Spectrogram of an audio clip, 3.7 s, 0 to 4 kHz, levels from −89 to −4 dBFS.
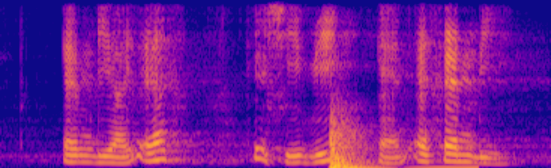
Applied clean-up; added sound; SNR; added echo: none; Thump, thud; -4 dB; reverberation time 2.6 s.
